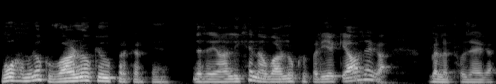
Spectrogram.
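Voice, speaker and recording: A man's voice: mid-range voice, expressive, a little mellow, highs cut off. A young man teaching a Hindi grammar lesson, explaining patiently and often checking whether the students follow. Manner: explains slowly, checks understanding with repeated questions.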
